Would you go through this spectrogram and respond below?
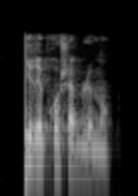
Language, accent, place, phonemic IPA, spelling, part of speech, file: French, France, Lyon, /i.ʁe.pʁɔ.ʃa.blə.mɑ̃/, irréprochablement, adverb, LL-Q150 (fra)-irréprochablement.wav
- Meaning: irreproachably (in a way that is beyond reproach)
